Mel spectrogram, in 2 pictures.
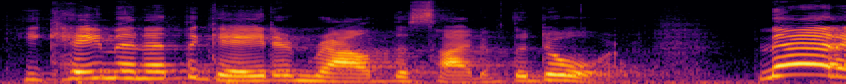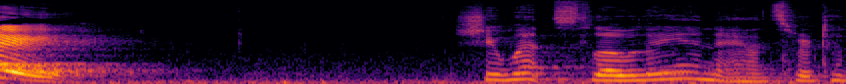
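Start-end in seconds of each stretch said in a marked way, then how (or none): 2.8-3.5 louder, higher call of her name; husband's summoning yell. A narrator's reading. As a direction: shout for his wife from the door. Husband calling at the door.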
